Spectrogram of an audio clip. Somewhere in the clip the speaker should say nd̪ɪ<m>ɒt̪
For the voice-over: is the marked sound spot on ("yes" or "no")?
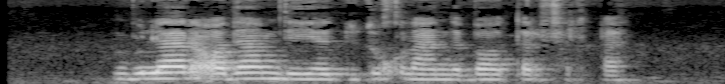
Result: no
